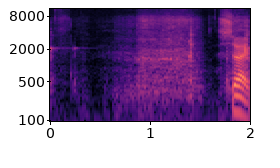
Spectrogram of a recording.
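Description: A small wooden box being slid and shifted across a wooden workbench top: a rough scrape lasting about a second.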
